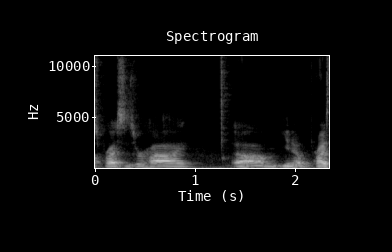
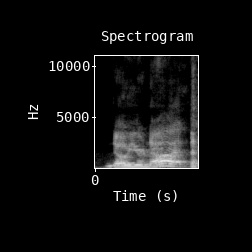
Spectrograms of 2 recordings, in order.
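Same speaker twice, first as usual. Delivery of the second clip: loud, higher-pitched mock refusal; retold sharp rebuff; 7 semitones higher, 11 dB louder, slower than usual. Occupant rebuffing an agent who walked in, mock stern. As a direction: shut the visitor down, half laughing.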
